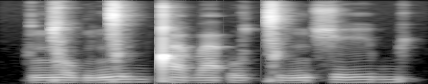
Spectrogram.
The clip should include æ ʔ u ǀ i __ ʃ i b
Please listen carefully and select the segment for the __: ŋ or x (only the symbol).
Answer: ŋ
